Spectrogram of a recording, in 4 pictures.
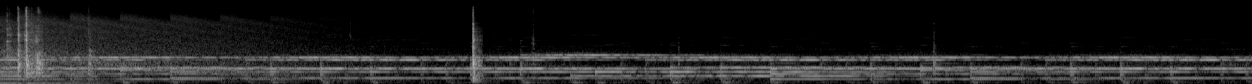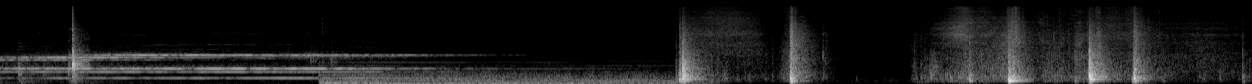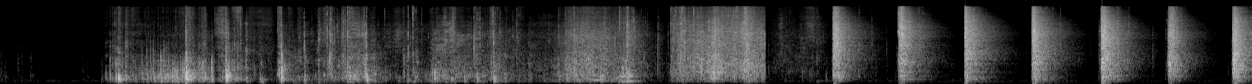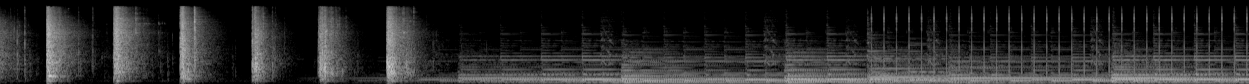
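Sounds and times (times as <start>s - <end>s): plastic bags rustling: 22.0s - 24.4s, 26.0s - 42.0s
cardboard tearing: 26.1s - 34.2s
bags slapping down: 28.2s - 42.0s.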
